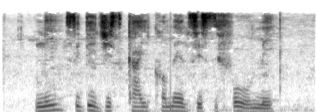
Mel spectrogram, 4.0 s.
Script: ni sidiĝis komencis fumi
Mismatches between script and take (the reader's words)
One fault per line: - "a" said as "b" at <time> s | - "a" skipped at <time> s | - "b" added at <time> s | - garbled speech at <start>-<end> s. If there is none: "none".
- "kaj" added at 1.6 s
